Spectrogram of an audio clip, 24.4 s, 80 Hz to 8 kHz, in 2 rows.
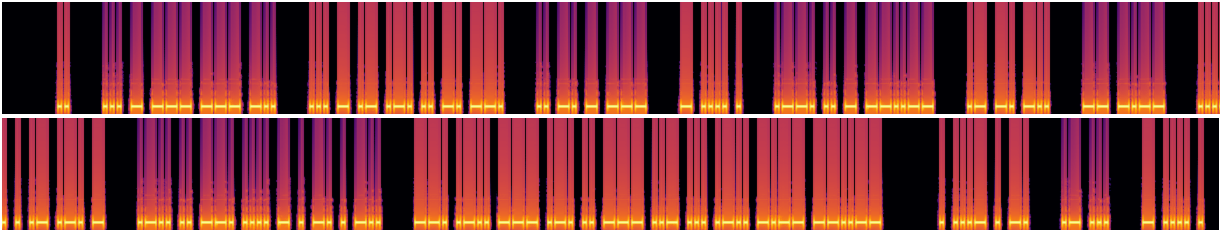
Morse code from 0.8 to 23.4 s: STOOD STARING INTO THE PIT, AND MY HEART LIGHTENED GLORIOUSLY, EVEN AS

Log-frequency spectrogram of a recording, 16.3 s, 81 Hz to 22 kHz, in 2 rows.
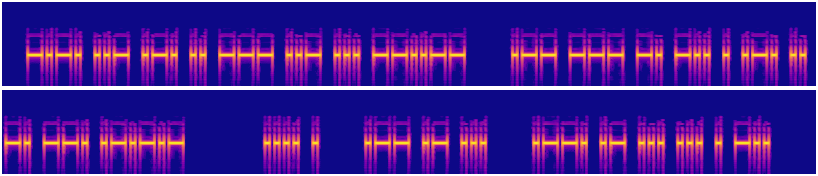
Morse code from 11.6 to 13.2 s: WAS

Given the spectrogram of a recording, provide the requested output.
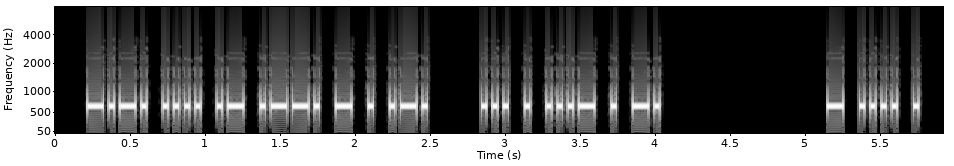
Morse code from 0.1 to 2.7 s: CHAPTER

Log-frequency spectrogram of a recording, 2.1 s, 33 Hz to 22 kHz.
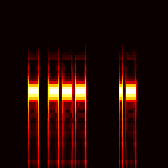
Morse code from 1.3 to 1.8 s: A

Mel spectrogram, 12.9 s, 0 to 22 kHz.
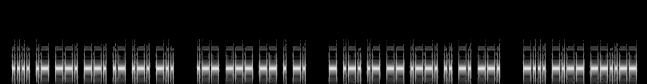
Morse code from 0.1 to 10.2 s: HAGGARD WOMEN TRAMPING

